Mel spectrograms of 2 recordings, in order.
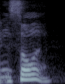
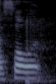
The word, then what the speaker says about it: Solent: Is that how you pronounce that? Solent. Yeah, Solent.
